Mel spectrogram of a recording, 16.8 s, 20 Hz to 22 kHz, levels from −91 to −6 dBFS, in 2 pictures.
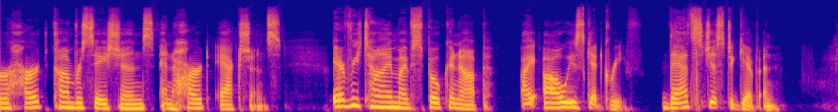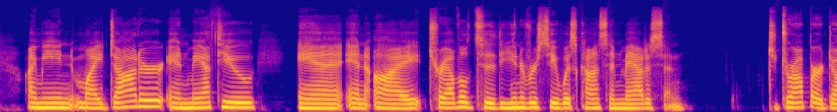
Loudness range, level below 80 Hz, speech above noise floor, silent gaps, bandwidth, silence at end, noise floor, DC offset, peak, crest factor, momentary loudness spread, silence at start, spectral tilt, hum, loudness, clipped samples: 3 LU; -56 dBFS; 46 dB; none; 15 kHz; 0 s; -60 dBFS; under 0.1%; -2 dBFS; 12 dB; 10 LU; 0 s; -5.5 dB/octave; none; -14 LUFS; under 0.1%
